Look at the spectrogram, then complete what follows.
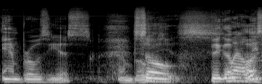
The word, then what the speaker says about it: Ambrosius: she was like, everyone always told me Ambrosius, and that's wrong. It's Ambrosius.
